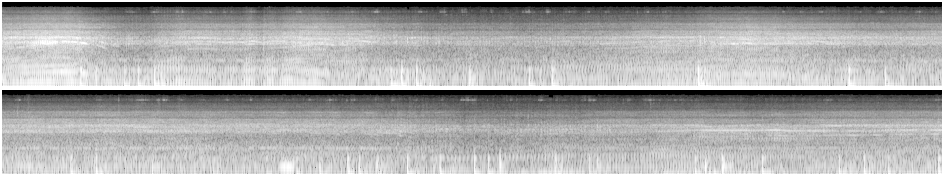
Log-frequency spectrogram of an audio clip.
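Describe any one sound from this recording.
A quad bike engine drones steadily up close.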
